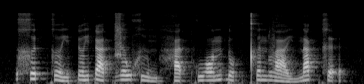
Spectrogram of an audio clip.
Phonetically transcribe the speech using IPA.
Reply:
x ə˦˥ t̚ k ə˧˩ j ɗ ə˨˦ j ɗ a˨˩ t̚ z ə˧ w x ɨ˧˩ m h a˨˩ t̚ k w ɔ˨˦ n ɗ o˨˩ k̚ t̪ʰ ə˧ n v aː˧˩ j n a˦˥ k̚ x ɛ̰˧˨ ʔ

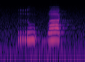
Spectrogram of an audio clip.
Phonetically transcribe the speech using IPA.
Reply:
r u˥˩ ʔ b a˥˩ k̚

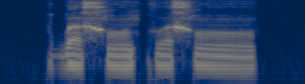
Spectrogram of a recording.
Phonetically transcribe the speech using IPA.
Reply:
ɓ ɐ x ɔ̃ kʷ ɐ x ɔ̃

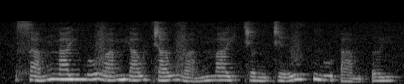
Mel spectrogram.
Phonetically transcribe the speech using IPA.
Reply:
s a˨˩˦ m ŋ a˧ j ŋ o˧˥ v a˧˥ m j a˧˥ w c a˧˥ w v a˨˩˦ ŋ m a˧ j c ə˨˩ ŋ c e˨˩˦ v ɨ˦˥ k̚ ŋ u˧ ʔ a˨˩ m ʔ ə˧ j

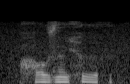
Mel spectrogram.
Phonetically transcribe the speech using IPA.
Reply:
h ɔ u̯ z ə̃ i̯ h ɯ θ

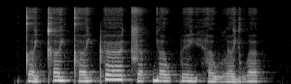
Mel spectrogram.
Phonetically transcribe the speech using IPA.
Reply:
t̪ ɐ˨˩ j kʰ ɐ˧ j t̪ʰ ɐ˨˥ j pʰ œː˥ t͡s ɐ˨˥ k̚ j ɐ˨ w p e˨ j h ɐ˨˩ w l ɐ˨˩ j w ɐ˧ k̚

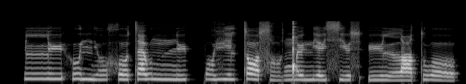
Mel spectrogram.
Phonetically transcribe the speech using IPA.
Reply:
lː y h u nʲ ɔ̤ x o t æ w nː y pː ɔ̤ vʲ ɛ lʲ t ɔ s ɑ̤ ŋ͡ǃ ø mʲ ɛ y̯ sʲ ʉ s ʔ y lː ɑ t w o

